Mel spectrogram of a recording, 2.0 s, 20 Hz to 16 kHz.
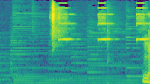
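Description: Three short, high electronic beeps about half a second apart from an ISEO Zero1 electronic cylinder lock, signalling that Passage Mode has been enabled, over soft background music.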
